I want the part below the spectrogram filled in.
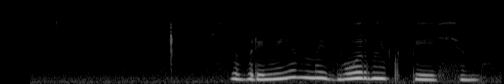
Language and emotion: Russian, sad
